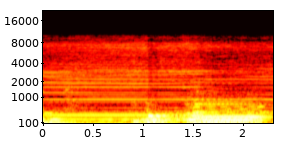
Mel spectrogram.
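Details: Bass amp (Mitchell MB-200 or Fender Rumble) with a newly bought bass plugged in: loud 60 Hz hum with buzzy overtones. It shifts as the bass moves and with the pickup mix, fades at low volume, and ignores string touch. Faulty amp, exchanged.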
